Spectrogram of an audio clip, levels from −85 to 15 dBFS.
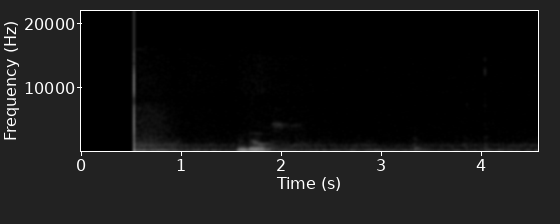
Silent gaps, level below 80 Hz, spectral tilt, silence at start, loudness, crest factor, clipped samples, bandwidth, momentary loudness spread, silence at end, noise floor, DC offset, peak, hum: none; -62 dBFS; -3 dB/octave; 0.5 s; -35 LUFS; 42 dB; under 0.1%; 16.5 kHz; 27 LU; 1.6 s; -64 dBFS; under 0.1%; 0 dBFS; none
